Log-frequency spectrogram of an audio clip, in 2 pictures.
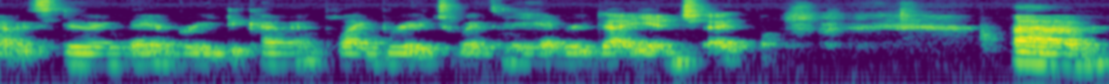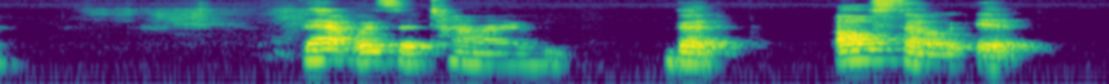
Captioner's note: laughs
